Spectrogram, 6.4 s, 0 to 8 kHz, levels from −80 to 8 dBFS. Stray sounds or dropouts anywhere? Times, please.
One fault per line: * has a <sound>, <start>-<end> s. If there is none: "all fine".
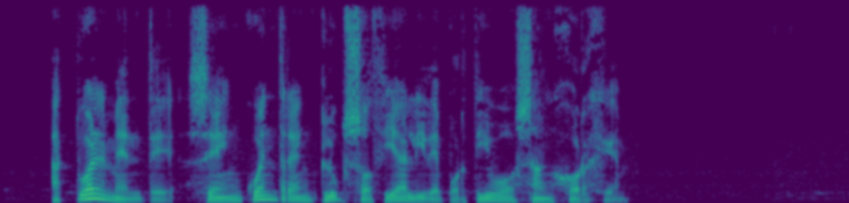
all fine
